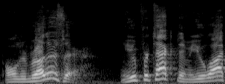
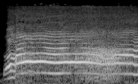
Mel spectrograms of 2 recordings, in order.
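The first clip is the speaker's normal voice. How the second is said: put-on shrieking high child's tantrum scream; 8 dB louder than usual. A spoiled child in the grocery store, tantrum scream.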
